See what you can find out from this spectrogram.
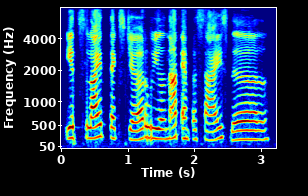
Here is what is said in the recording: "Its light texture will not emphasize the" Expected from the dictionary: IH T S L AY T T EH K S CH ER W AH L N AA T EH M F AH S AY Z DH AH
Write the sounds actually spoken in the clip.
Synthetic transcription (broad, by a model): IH T S L AY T T EH K S CH ER W AH L N AA T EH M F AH S AY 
